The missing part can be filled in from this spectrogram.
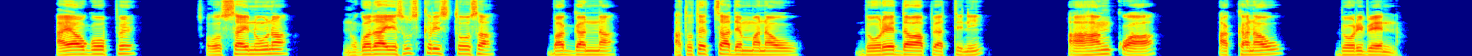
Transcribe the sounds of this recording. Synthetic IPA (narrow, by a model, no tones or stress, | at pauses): ʔɐjɐwɡo̞ːpːɛ | t͡sʼo̞ːsːɐjnuːnɐ | nʊɡɔd̪aːjɛs̬ʊskɪɾɪst̪o̞ːsɐ | bɐɡːɐnːɐ | ʔɐt̪ɔt̪ɛt͡sːaːd̪ɛmːɐnɐw | d̪o̞ːɾe̞ːd̪ːɐwaːpːɛɐt̪ːiːn | ʔaːɦɐŋkʼːʊaː | ɐkːɐnɐw | d̪o̞ːɾɪbe̞ːnːɐ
